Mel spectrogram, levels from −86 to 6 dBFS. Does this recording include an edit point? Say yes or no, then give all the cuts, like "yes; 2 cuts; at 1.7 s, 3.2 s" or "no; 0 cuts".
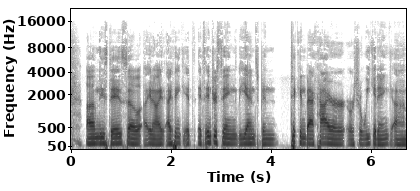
yes; 1 cut; at 3.8 s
